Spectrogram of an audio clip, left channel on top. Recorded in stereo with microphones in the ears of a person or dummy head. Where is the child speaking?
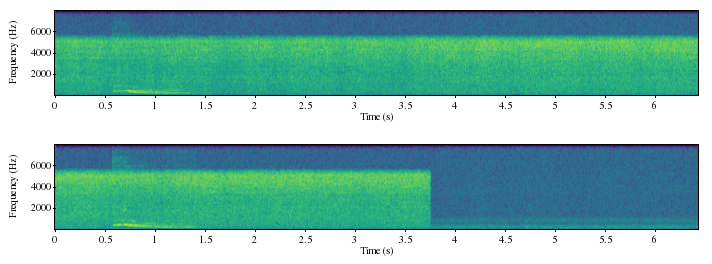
Centre (ahead or behind), 1.2 m.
